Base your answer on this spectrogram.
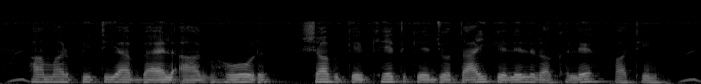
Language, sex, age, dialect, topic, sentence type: Magahi, male, 41-45, Western, agriculture, statement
